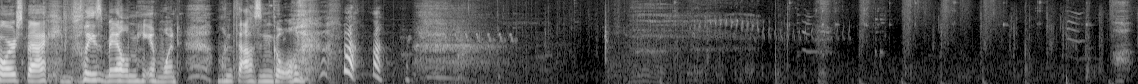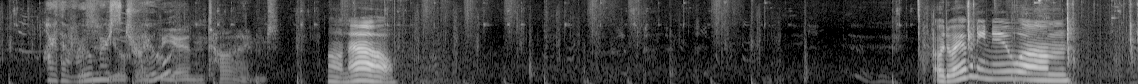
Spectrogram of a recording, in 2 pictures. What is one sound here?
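A young woman talks and laughs into a close microphone.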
